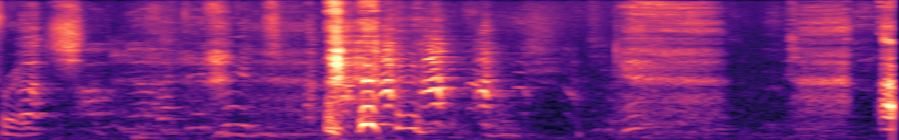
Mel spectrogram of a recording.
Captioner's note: audience laughs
